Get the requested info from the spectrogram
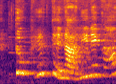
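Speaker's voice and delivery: ordinary delivery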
